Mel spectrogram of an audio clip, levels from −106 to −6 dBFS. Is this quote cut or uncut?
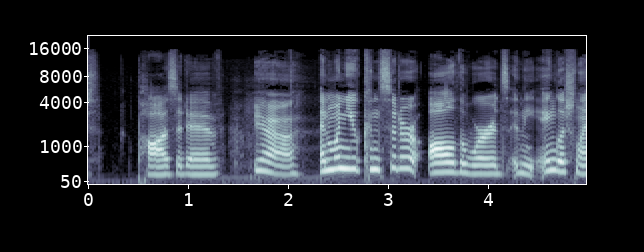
uncut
